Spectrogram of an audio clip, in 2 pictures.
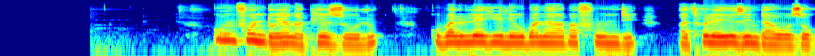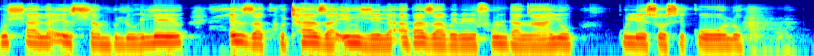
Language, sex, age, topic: North Ndebele, female, 36-49, education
